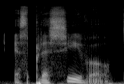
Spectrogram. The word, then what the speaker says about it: espressivo: If you say espressivo, you can close this window and leave and go to Starbucks and get an espresso cuz that's not how it's pronounced. Espressivo.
